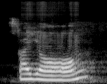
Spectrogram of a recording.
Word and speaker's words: สยอง: สยอง สยอง นะ คะ อ่าน ออก เสียง เป็น กี่ พยางค์ มี 2 พยางค์ 2 พยางค์ สาด แล้ว ก็ ใหญ่ อ๋อ ง ใช่ ไหม อ่ะ ฉะนั้น คำ ว่า สยอง นะ คะ เป็น หอ นำ ยอ น้ำ ยอด นะ คะ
